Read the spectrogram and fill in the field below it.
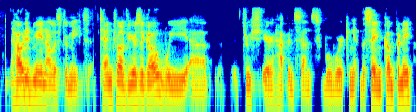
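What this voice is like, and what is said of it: Nasal half-Irish accent. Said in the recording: “I'm the one with the slightly annoying, nasally, half-Irish accent”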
